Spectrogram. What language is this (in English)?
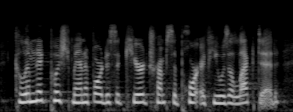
English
